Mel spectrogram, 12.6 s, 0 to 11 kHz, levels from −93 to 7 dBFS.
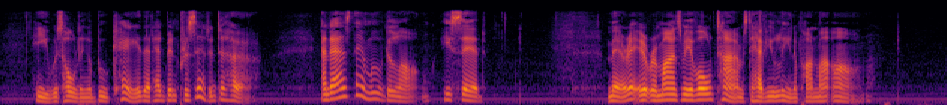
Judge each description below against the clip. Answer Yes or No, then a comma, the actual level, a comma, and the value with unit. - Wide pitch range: No, average, 4.7 semitones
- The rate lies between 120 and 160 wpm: Yes, average, 150 wpm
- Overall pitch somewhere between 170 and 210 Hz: No, medium, 150 Hz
